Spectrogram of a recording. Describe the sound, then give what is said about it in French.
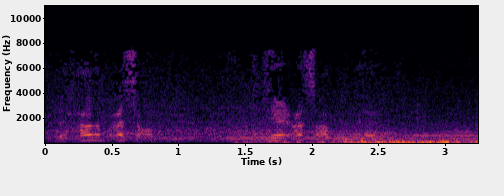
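A steady, droning engine hum of Israeli military drones flying over central Beirut, Lebanon, with a low rumble thickening halfway through, heard beneath a person talking. “Comme vous l'entendez, peut-être autour de moi, on entend les drones israéliens qui sont de retour au-dessus du centre de Beyrouth.”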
